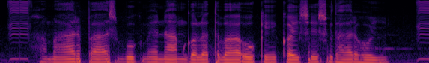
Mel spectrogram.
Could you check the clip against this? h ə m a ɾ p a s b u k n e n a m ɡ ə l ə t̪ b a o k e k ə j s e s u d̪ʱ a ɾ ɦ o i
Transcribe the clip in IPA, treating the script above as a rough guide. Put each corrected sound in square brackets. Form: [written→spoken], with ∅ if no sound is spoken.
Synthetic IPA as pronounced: h ə m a ɾ p a s b u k [n→m] e n a m ɡ ə l ə t̪ b a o k e k ə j s e s u d̪ʱ a ɾ ɦ o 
